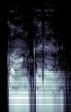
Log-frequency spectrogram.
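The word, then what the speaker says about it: conqueror: क्या बन गई कॉनकरर क्यू यू ई इसे खाली पढ़ना है हमें का। क्या पढ़ना है? का तो पूरी मीनिंग कॉनकरर।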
